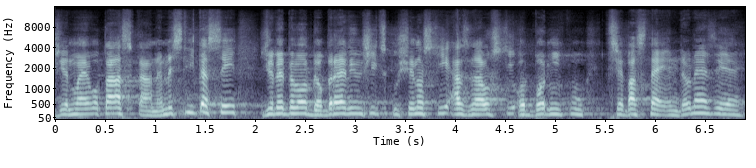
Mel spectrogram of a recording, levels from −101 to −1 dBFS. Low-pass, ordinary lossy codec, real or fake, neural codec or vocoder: 14.4 kHz; AAC, 64 kbps; fake; codec, 32 kHz, 1.9 kbps, SNAC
